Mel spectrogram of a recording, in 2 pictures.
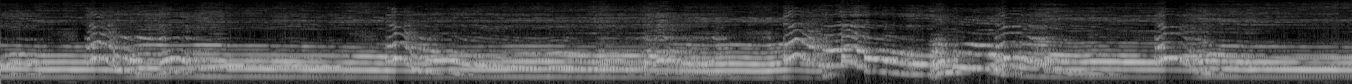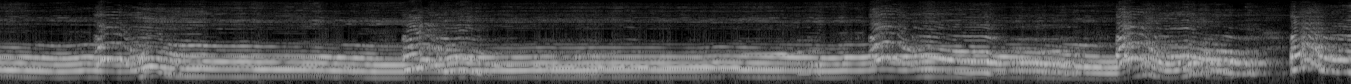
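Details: Group howl from dogs at Dodger Valley on opening day: several voices sing at once, each tone swooping upward roughly every two seconds and then sliding slowly down, repeated through a long continuous chorus.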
